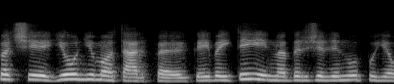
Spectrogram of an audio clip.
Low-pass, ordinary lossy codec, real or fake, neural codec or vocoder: 7.2 kHz; AAC, 48 kbps; fake; codec, 16 kHz, 0.2 kbps, FocalCodec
